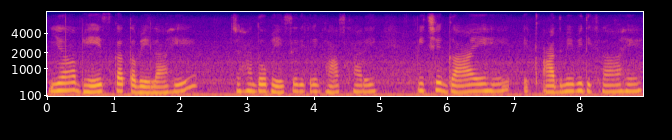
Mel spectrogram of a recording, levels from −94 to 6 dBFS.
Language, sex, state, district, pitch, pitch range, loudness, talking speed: Hindi, female, Madhya Pradesh, Dhar, 185 Hz, 160-195 Hz, -17 LUFS, 145 wpm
